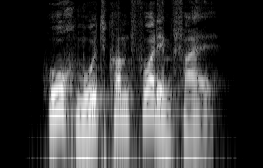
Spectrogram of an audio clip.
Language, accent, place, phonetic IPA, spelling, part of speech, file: German, Germany, Berlin, [ˈhoːxˌmuːt kɔmt foːɐ̯ deːm fal], Hochmut kommt vor dem Fall, phrase, De-Hochmut kommt vor dem Fall.ogg
- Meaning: pride comes before a fall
